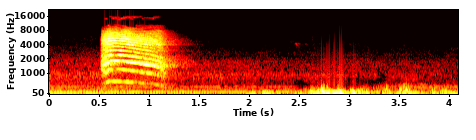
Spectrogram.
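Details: Hadada ibis giving a single loud, harsh, nasal squawk that lasts about half a second and slides slightly downward, followed by low rumbling background noise.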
